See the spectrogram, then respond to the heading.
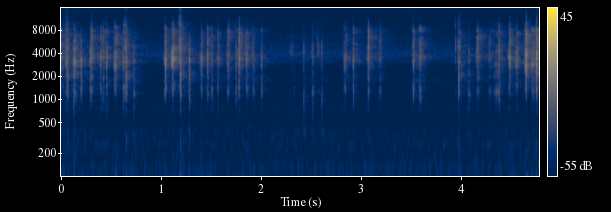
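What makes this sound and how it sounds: Fingertips of both hands type steadily on a compact $250 custom mechanical keyboard with Gateron Milky Yellow switches and red/pink plastic keycaps. The result is a quick, uneven stream of short, bright, clacky keystrokes that stop dead with no ring, with a few louder taps near the end.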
